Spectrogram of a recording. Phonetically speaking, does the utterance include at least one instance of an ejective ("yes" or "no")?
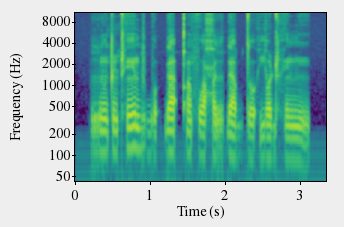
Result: yes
